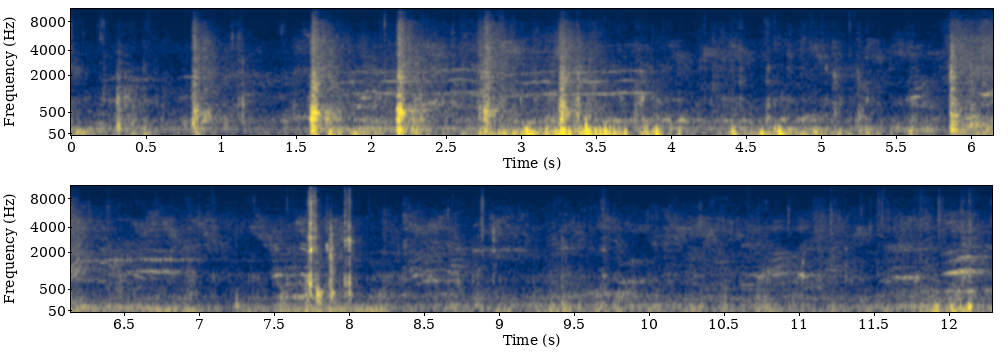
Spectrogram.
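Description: A dog eating meat scraps from a shallow metal bowl: irregular chewing and crunching with sharp clicks of teeth on food and bowl, and faint voices in the background.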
